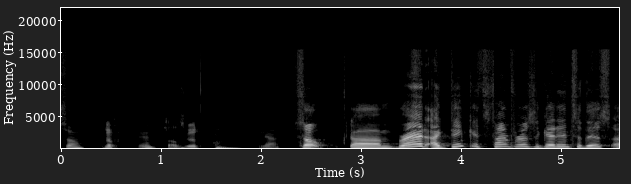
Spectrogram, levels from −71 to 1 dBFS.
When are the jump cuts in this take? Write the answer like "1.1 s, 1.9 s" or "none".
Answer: 2.2 s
